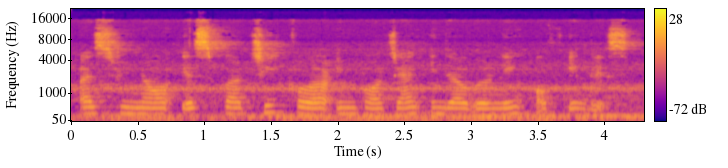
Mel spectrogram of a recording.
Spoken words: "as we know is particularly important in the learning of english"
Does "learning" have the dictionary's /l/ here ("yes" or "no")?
no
